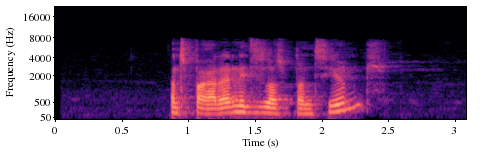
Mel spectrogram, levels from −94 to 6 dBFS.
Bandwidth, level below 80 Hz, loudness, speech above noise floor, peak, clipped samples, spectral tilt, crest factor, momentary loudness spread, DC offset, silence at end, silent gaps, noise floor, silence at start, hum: 8.2 kHz; -60 dBFS; -19 LUFS; 47 dB; -2 dBFS; under 0.1%; -6 dB/octave; 20 dB; 12 LU; under 0.1%; 0.6 s; none; -66 dBFS; 0.85 s; none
